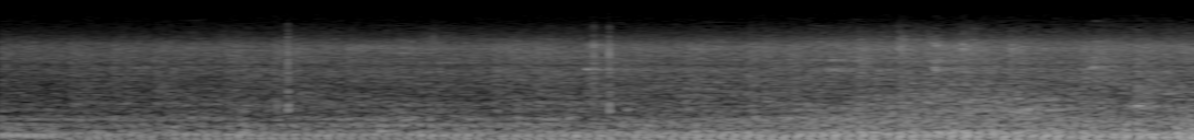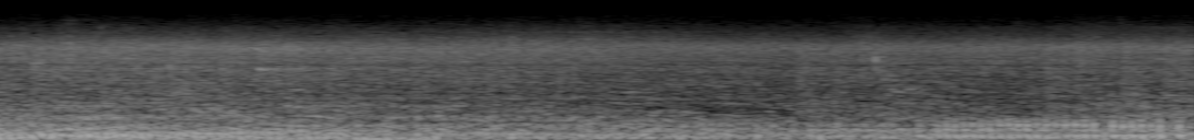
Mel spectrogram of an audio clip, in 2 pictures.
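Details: Steady engine and traffic rumble with faint speech and no animal sounds.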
